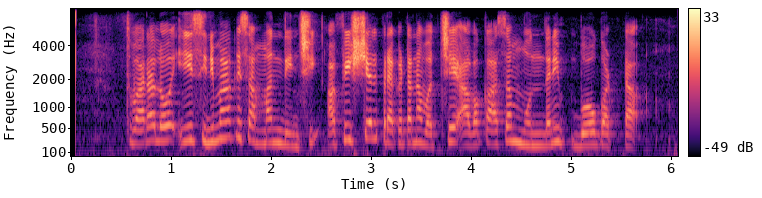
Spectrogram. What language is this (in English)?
Telugu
